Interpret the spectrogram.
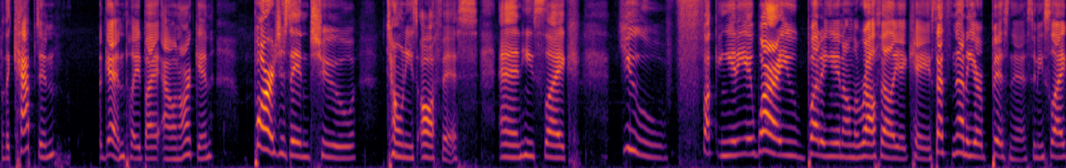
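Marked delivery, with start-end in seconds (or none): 8.3-13.8 put-on angry, ranting voice. Retelling a movie scene where the captain barges in: imitating an angry police captain. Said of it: "the typical angry captain shtick".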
